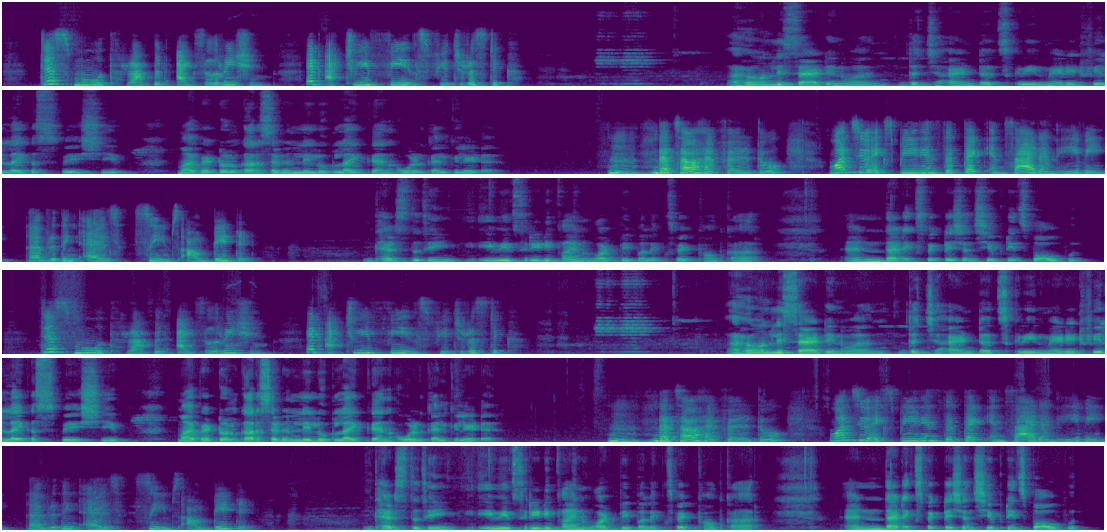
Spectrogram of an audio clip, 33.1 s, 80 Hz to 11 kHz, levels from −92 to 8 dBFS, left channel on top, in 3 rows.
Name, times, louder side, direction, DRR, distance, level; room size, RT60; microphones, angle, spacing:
voice 1, 0.4-2.6 3.0-5.2 17.1-19.0 19.3-23.2 23.5-24.5, left 3 dB, 45° left, 1.5 m, -29 dB
voice 2, 5.9-6.5 7.3-16.0 25.7-29.6 29.9-30.1 30.5-32.8, right 3 dB, 70° right, 1.0 m, -28 dB
10.0 x 3.9 x 5.9 m
head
